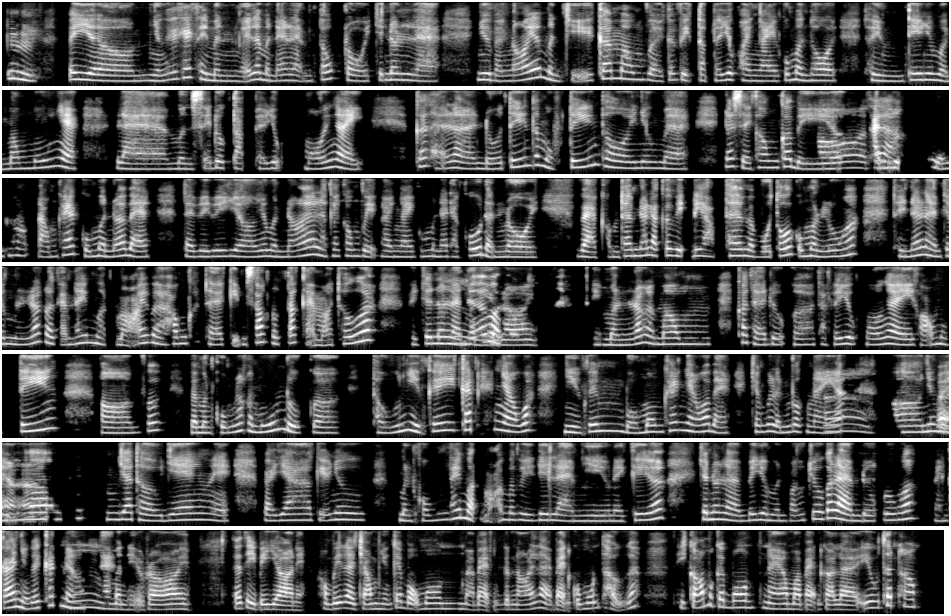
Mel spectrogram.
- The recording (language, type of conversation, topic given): Vietnamese, advice, Làm sao để duy trì thói quen khi bị gián đoạn?
- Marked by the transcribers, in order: tapping; other background noise; distorted speech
